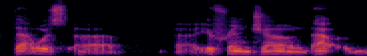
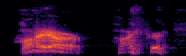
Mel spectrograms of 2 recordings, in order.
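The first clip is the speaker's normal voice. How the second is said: retold yell; 8 semitones higher, 9 dB louder than usual. Ed yelling to jump.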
